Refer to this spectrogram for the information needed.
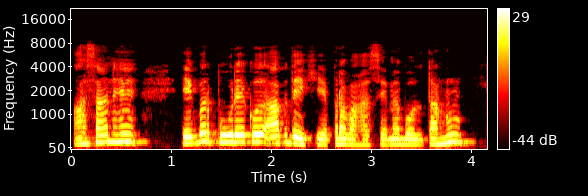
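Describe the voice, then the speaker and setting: A male teacher leading an online recitation class, patiently drilling each word slowly, syllable by syllable. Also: high-pitched, dark tone, lo-fi sound.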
